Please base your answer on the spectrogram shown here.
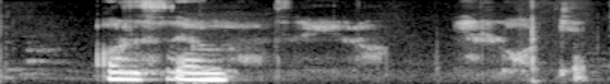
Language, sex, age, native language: Icelandic, male, 10, Icelandic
